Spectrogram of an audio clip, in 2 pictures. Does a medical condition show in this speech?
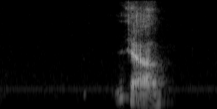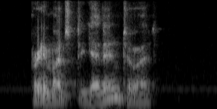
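Yes: multiple sclerosis.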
